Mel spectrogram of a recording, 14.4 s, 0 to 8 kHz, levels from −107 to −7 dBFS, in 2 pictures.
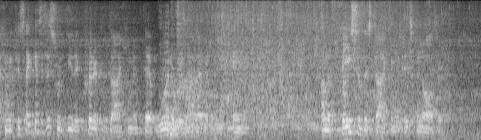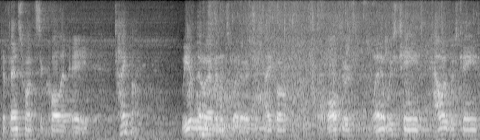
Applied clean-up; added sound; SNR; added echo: none; Toilet flush; 8 dB; reverberation time 2.1 s.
